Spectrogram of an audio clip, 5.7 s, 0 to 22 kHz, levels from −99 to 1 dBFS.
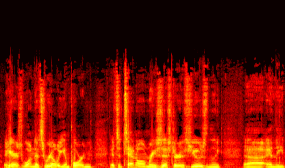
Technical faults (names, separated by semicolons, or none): none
